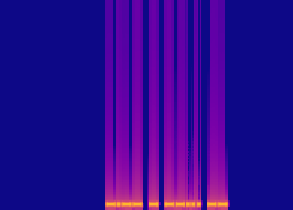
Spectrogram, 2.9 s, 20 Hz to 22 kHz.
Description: Morse code, heard as a keyed tone, about 42 wpm, 700 Hz. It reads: YT7M
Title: DXCC-100 Call Signs - 4 Characters - Repeated 3x - 45wpm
